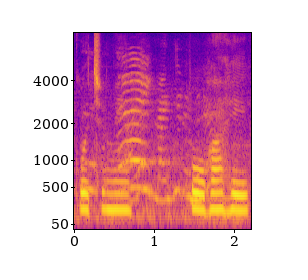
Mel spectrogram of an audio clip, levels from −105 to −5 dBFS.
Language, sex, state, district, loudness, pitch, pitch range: Hindi, female, Bihar, Gaya, -15 LUFS, 205 Hz, 200-325 Hz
